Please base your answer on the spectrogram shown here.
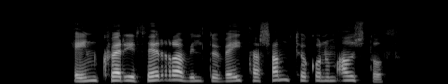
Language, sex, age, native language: Icelandic, male, 40-49, Icelandic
